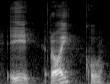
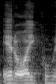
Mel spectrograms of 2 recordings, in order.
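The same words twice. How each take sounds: First: "heróico" broken into e, rói, co with pauses; syllable by syllable. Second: Said in the usual way. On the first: Shown as a demonstration. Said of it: "porque você separa como". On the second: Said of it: "porque você separa como heróico".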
